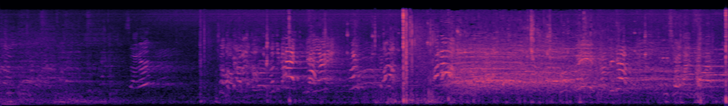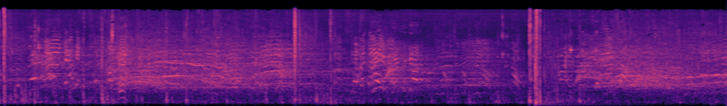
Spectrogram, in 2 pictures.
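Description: A crowd in a large hall cheers and murmurs.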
